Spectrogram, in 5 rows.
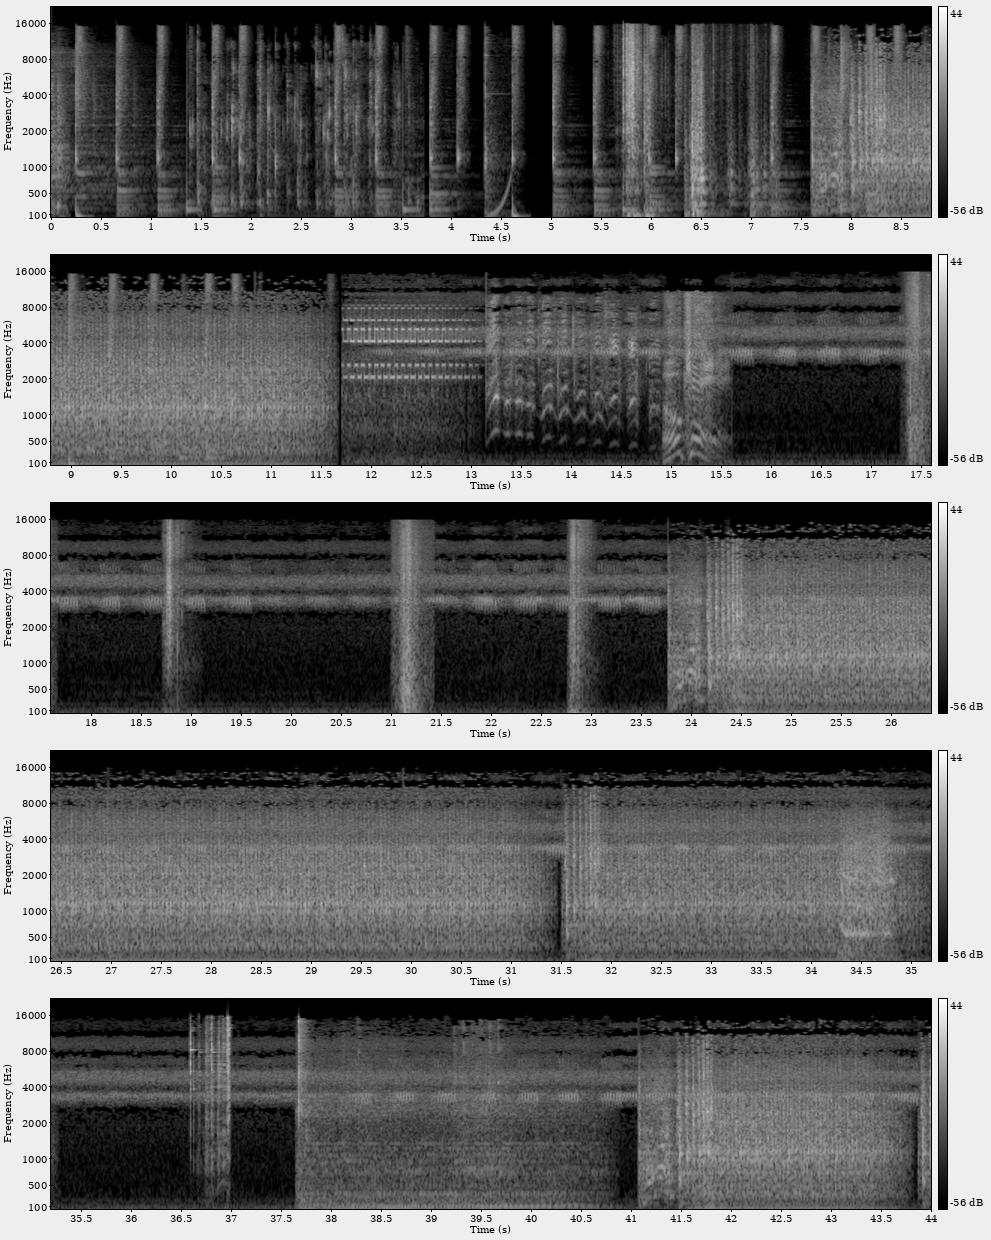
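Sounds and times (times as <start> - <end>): engine running loud: 8.0 - 11.6, 23.9 - 35.2, 37.7 - 43.7
low engine idle hum: 8.2 - 11.7, 23.9 - 34.3, 37.6 - 43.8.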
